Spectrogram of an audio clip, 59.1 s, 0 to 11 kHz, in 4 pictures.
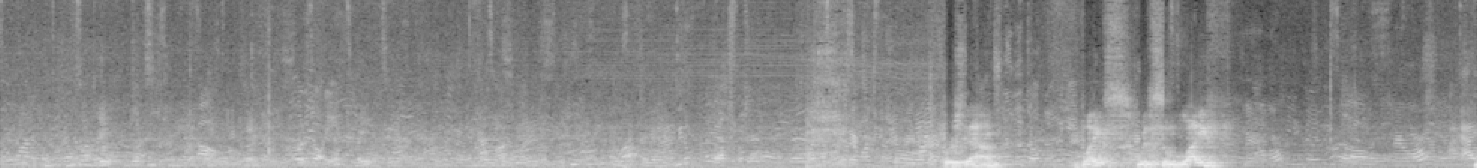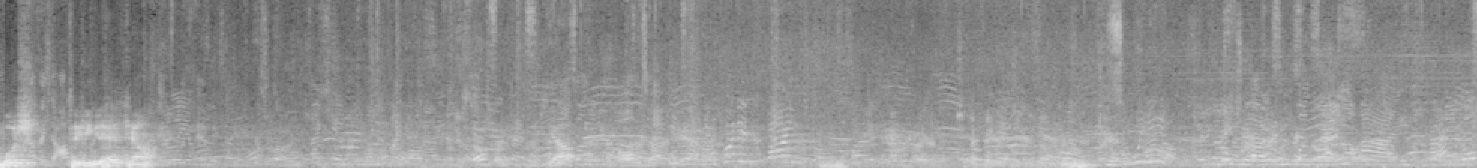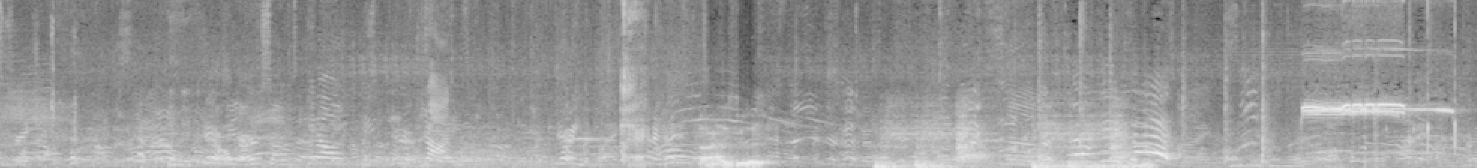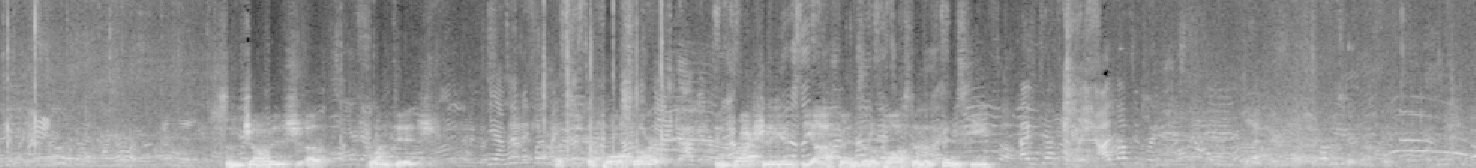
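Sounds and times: overlapping chatter: 0:00.0 - 0:59.0
voices shouting: 0:19.6 - 0:46.7, 0:47.5 - 0:59.0
referee's whistle: 0:42.5 - 0:44.2.

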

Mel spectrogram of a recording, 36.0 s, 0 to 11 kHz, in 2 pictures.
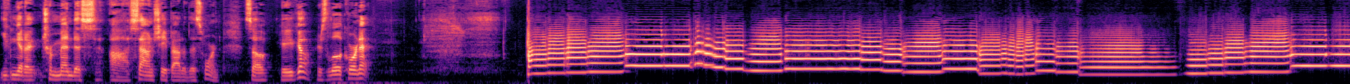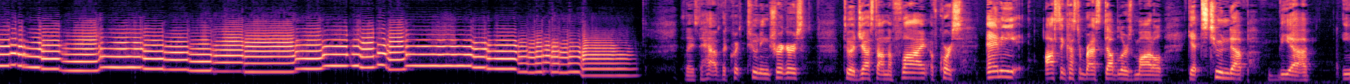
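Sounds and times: player's breath: 0:03.0 - 0:03.3, 0:05.0 - 0:06.8, 0:26.6 - 0:27.1, 0:28.8 - 0:29.2, 0:33.5 - 0:33.8
cornet melody: 0:07.0 - 0:26.6.

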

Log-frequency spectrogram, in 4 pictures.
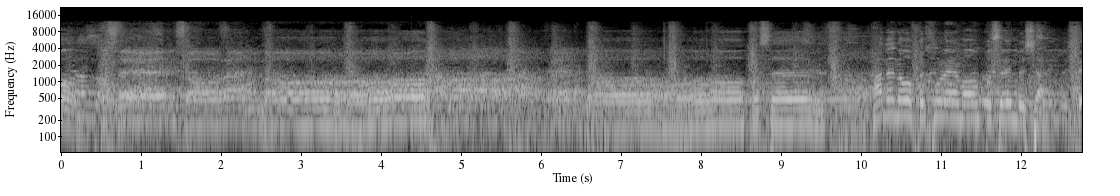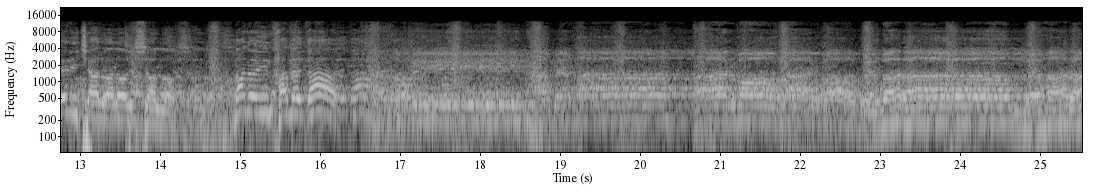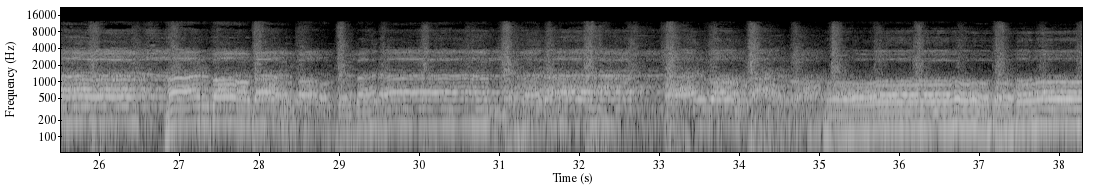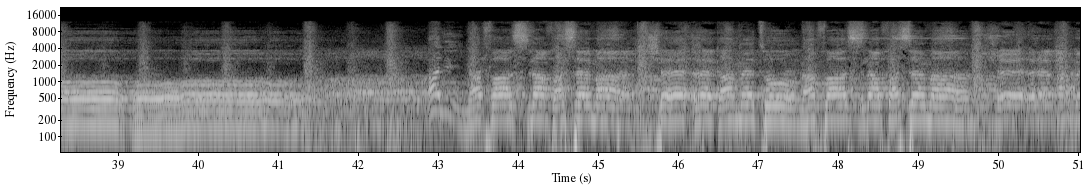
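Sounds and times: men chanting in unison: 0:00.0 - 0:51.0
sharp percussive strikes: 0:00.0 - 0:51.0.

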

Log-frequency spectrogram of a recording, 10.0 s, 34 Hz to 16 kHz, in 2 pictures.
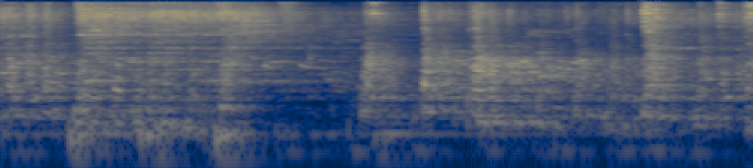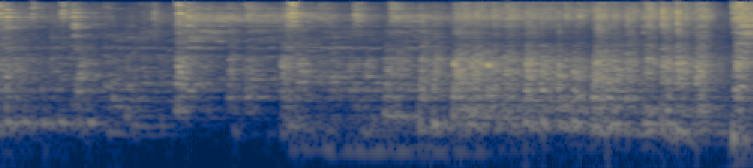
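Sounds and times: marching band drums: 0:00.0 - 0:10.0.

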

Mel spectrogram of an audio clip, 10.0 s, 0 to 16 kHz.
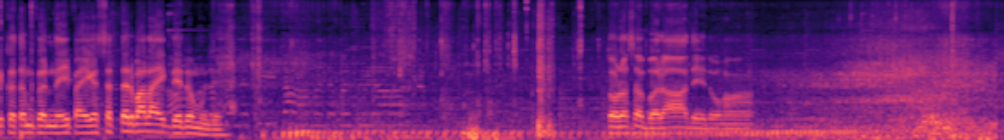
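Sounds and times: vehicle engine rumbling: 0:02.3 - 0:10.0
sharp knocks and clatters: 0:03.9 - 0:06.3.

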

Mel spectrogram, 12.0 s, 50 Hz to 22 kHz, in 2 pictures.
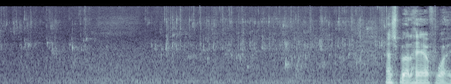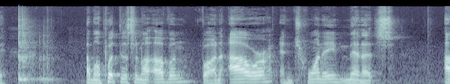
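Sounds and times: water pouring into glass dish: 0:00.0 - 0:05.6.

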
